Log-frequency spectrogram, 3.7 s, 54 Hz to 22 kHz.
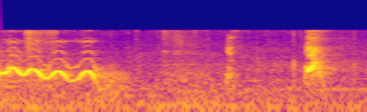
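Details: Dogs Rusty, a brown skinny mutt, and Peekero, a red Husky, indoors in late 2006: a wavering, yodelling whine rising and falling for about a second, then two short sharp barks, with a person's soft greetings.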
